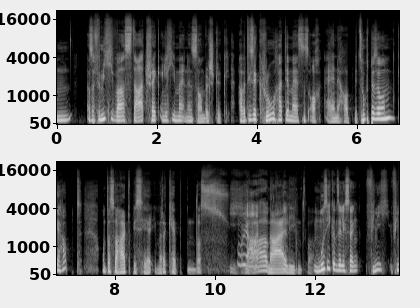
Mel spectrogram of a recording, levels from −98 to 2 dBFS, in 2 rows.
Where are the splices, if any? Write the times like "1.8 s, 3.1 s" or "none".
3.5 s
